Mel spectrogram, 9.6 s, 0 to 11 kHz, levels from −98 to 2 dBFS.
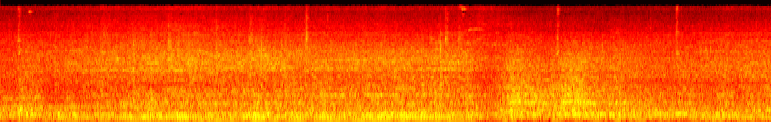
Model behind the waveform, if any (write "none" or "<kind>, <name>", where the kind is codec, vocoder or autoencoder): none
